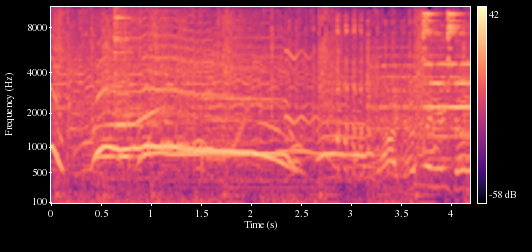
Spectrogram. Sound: constant screaming

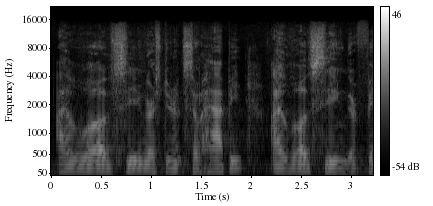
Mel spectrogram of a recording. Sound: none

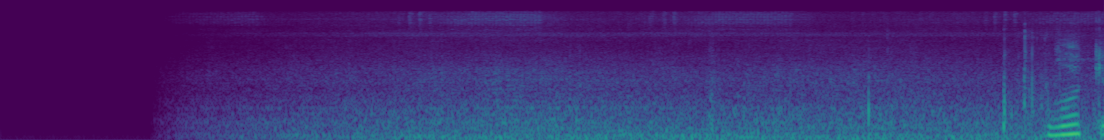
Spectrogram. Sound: waves crashing

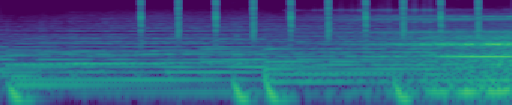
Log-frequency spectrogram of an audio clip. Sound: clock ticking; dramatic music

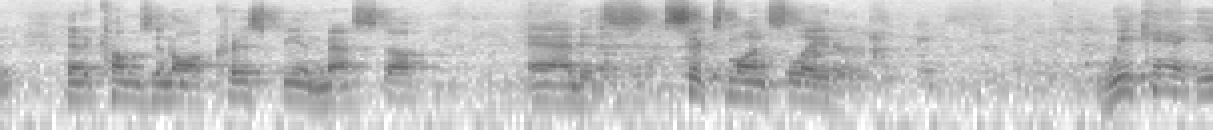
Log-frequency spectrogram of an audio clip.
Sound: laughter from audience

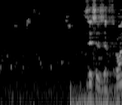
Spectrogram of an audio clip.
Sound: birds chirping

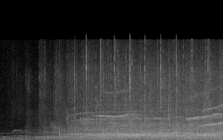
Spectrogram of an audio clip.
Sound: audience applauds

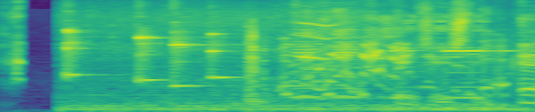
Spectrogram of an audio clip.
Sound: trumpets; horns honking

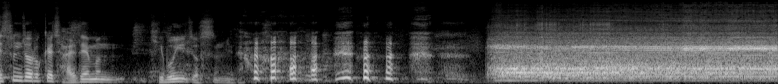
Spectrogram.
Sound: laughs

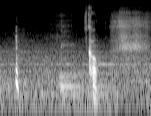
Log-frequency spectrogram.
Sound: chuckles

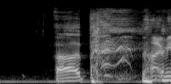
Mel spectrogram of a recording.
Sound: laughs

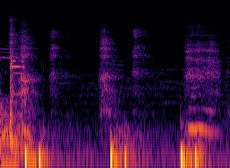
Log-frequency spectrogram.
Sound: heavy breathing; pulsating drum beat

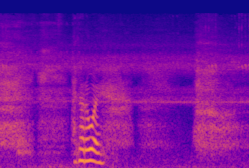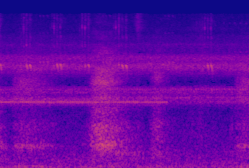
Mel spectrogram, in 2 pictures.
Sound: insects chirping

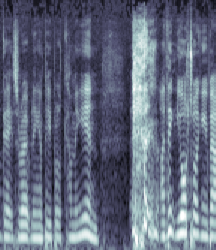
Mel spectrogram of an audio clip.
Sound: coughs

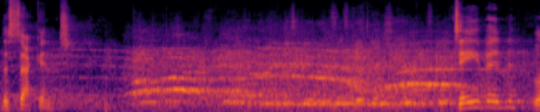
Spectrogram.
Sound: applause, cheering

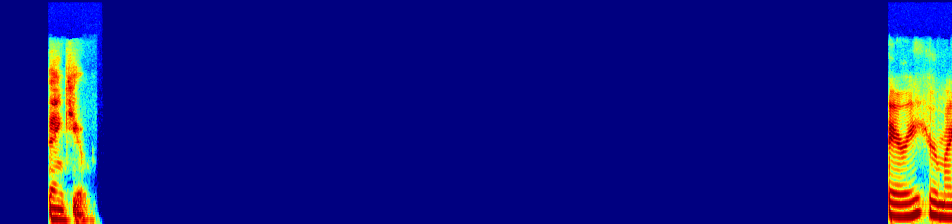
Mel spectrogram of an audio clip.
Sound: silence

